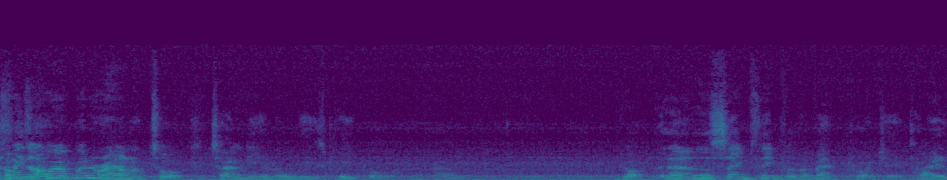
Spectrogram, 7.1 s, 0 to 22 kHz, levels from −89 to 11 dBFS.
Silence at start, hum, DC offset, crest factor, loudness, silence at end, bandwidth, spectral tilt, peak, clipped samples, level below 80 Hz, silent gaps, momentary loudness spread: 0 s; none; under 0.1%; 20 dB; -46 LUFS; 0 s; 16.5 kHz; -4.5 dB/octave; -26 dBFS; under 0.1%; -62 dBFS; none; 16 LU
